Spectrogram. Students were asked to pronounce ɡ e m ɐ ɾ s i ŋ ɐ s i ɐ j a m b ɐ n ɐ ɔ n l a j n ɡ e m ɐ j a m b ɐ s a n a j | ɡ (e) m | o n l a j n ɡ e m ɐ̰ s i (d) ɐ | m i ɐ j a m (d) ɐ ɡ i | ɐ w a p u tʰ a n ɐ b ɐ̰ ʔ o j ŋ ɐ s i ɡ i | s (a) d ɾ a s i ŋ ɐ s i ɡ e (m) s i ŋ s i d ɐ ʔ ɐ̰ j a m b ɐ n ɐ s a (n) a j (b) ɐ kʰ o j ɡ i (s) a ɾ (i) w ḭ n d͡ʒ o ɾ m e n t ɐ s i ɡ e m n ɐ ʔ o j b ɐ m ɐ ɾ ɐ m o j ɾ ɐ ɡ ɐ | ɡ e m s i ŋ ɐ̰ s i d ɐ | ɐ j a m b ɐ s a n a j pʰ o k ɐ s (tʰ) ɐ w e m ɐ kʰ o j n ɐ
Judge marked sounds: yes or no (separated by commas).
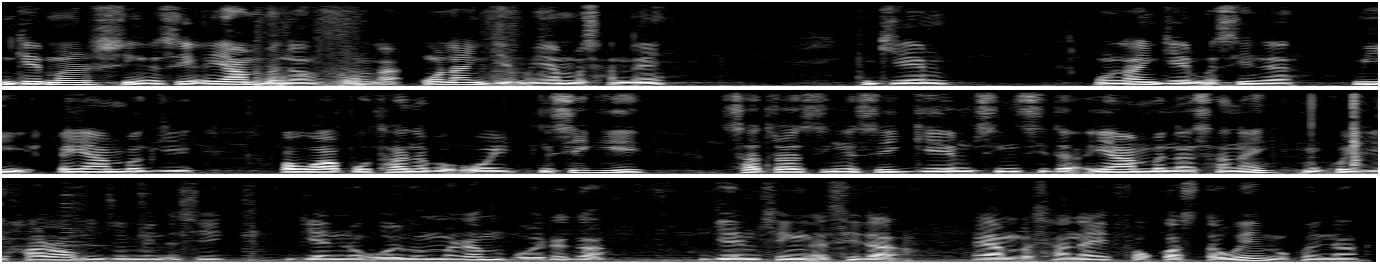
yes, no, no, yes, yes, yes, no, no, no, no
